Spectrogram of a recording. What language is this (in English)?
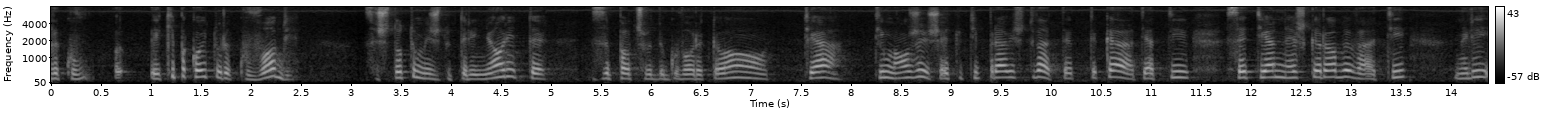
Bulgarian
